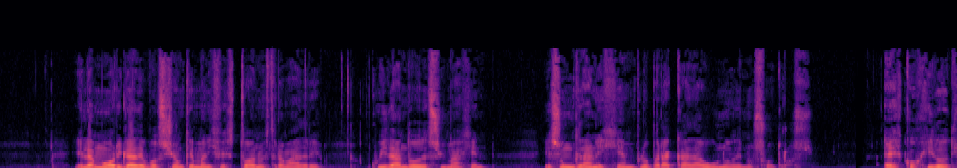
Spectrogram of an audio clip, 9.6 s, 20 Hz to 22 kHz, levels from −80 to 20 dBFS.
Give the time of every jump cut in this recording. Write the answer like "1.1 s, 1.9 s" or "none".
8.7 s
